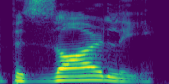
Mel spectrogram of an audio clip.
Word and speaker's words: bizarrely: the the the for bizarrely for bizarrely bizarrely 中音在中间 bizarrely for bizarrely complicated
